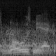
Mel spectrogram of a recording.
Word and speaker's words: Wozniak: You know, we found out earlier, at least I found out yesterday, the true pronunciation of Andy's name is Wozniak.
